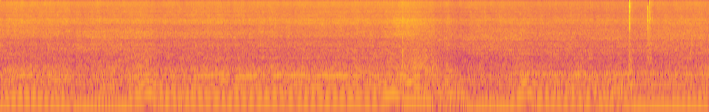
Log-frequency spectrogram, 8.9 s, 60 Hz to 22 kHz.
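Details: Toyota 2JZ VVTi six-cylinder JZ swap after clutch pedal/master cylinder rework, before tune: runs smoothly with a deep even rumble and brief rev rises, no knocks or misses; normal running.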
